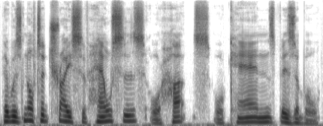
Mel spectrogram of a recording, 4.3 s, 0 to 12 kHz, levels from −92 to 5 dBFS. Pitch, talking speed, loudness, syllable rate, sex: 115 Hz, 165 wpm, -17 LUFS, 4.0 syllables/s, male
